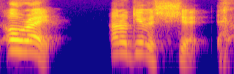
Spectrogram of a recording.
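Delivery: high, loud, frantic imitation of MJF; mock heel champ. Imitating MJF cutting off Brody's music, high and loud. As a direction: squeal it like a bratty champ. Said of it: "he says".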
